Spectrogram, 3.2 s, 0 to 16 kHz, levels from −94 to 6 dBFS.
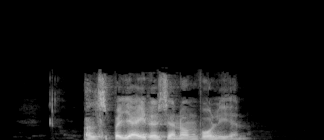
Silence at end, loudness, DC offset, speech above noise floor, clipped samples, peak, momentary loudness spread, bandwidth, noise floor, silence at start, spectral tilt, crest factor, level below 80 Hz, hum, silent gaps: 0.8 s; -16 LUFS; under 0.1%; 69 dB; under 0.1%; -2 dBFS; 13 LU; 8 kHz; -84 dBFS; 0.85 s; -5 dB/octave; 18 dB; -58 dBFS; none; none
